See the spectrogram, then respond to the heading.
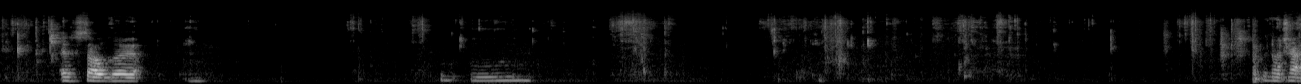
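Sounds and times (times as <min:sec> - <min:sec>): wet chewing: 0:03.5 - 0:12.5.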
